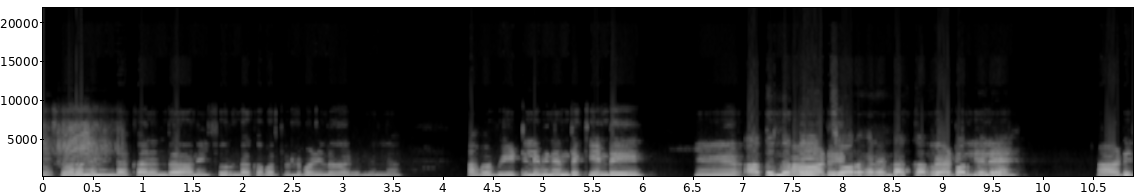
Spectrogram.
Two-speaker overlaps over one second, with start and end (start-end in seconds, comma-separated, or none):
none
